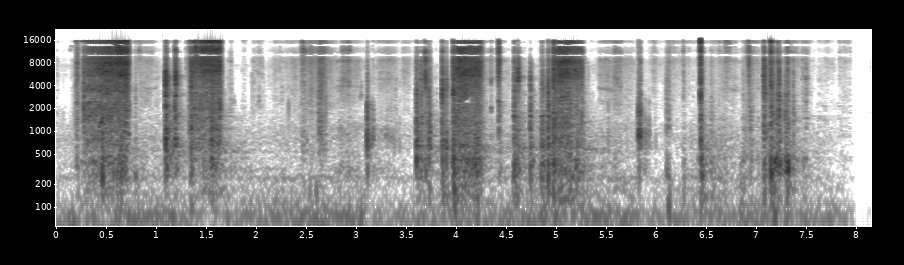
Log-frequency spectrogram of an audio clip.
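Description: Cordless drill/driver backing out the sheet-metal screws on an outdoor air-conditioner condenser's service panel, running in several short bursts with metal scraping and rattling, over a steady low hum.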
